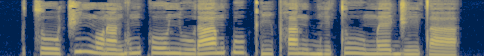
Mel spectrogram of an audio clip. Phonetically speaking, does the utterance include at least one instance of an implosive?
no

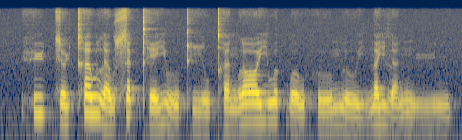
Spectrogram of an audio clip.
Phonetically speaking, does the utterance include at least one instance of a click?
no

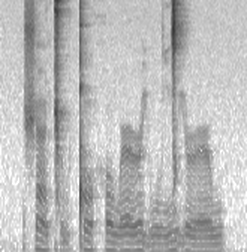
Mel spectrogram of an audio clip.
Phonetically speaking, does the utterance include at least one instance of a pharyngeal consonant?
no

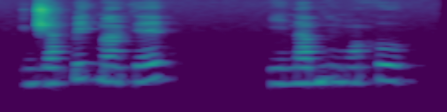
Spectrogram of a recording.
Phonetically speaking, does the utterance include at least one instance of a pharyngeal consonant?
no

